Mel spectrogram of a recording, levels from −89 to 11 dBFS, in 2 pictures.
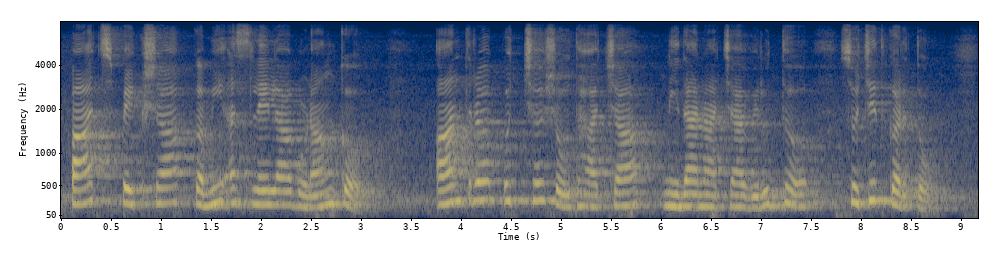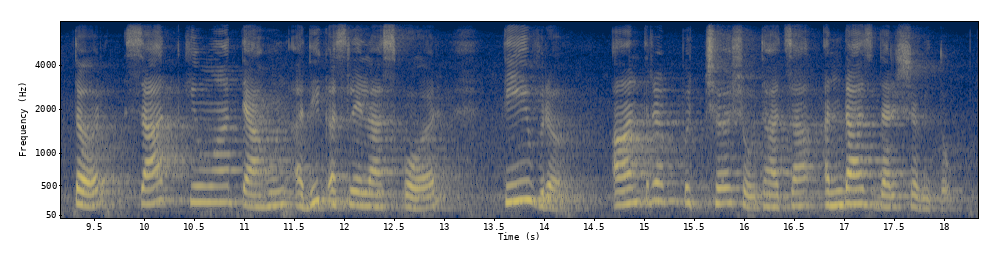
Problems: none marked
